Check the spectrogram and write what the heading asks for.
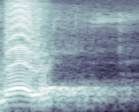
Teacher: hay una E, que sí que es una vocal media, ni abierta ni cerrada, y es una vocal anterior, porque la lengua se proyecta hacia adelante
